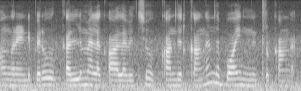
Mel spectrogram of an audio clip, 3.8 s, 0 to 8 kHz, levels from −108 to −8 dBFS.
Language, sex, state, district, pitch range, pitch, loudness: Tamil, female, Tamil Nadu, Namakkal, 185-205 Hz, 195 Hz, -19 LUFS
